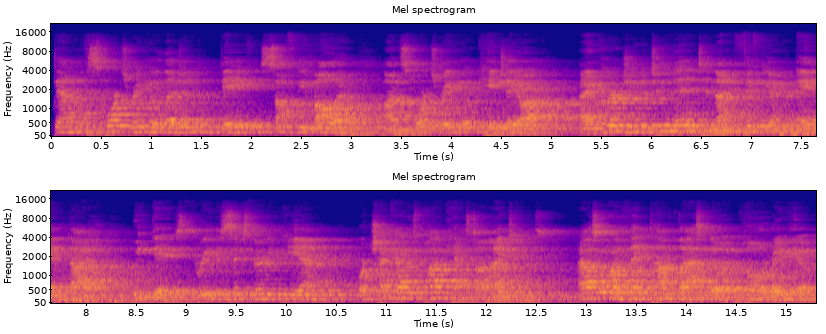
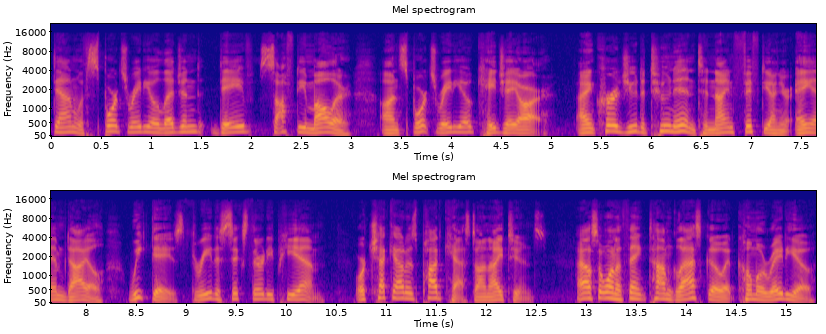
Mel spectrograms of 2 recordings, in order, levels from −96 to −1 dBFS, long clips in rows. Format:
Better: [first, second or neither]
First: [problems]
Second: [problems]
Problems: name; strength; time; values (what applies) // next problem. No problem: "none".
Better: second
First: off-mic speech; far // room echo; strong; dies away in 2 s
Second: none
